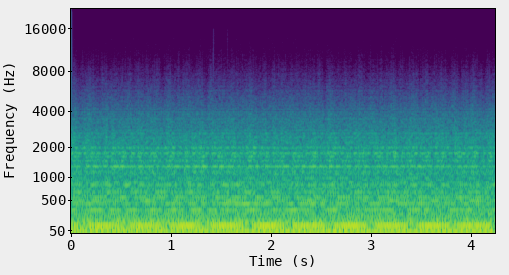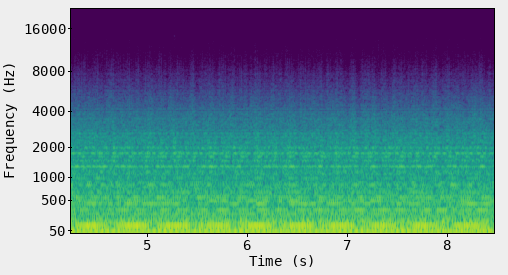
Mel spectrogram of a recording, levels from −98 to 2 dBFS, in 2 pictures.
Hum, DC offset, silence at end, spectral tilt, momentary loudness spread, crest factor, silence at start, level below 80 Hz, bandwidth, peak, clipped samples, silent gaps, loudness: none; under 0.1%; 0 s; -10.5 dB/octave; 1 LU; 10 dB; 0 s; -14 dBFS; 4.7 kHz; 0 dBFS; under 0.1%; none; -14 LUFS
